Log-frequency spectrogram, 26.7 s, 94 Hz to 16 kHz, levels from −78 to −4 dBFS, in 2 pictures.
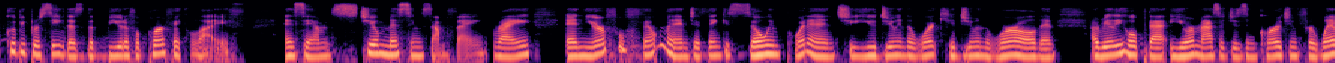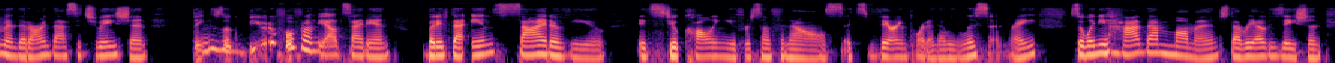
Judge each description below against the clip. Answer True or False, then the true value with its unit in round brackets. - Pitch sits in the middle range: True (175 Hz)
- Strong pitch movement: False (2.8 semitones)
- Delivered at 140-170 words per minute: False (190 wpm)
